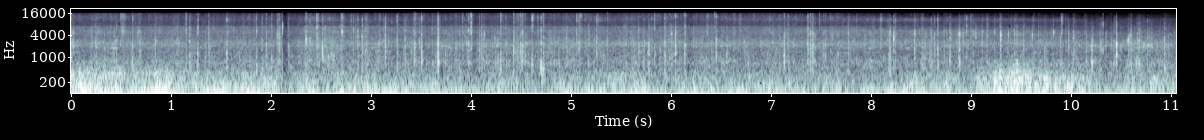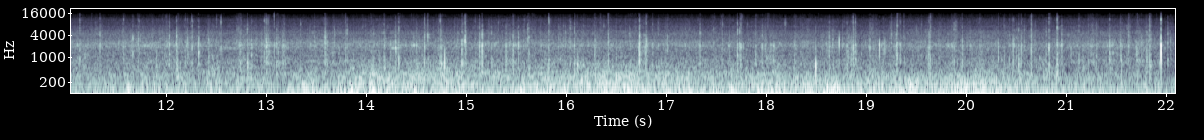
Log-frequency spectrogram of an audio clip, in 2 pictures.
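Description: Heavy rain with big drops: a steady hiss of rainfall, with many separate sharp drop impacts close by.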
